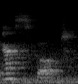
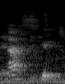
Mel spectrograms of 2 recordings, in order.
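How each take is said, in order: First: The word ends with an 'ot' sound. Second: The word ends with an 'et' sound. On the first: The speaker calls it wrong. "if you say Ascot, you're wrong" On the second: The speaker calls it right. "It is Ascot, so it ends E T"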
